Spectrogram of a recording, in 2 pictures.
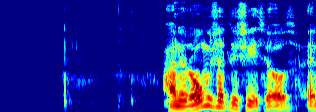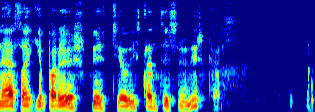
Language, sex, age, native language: Icelandic, male, 60-69, Icelandic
